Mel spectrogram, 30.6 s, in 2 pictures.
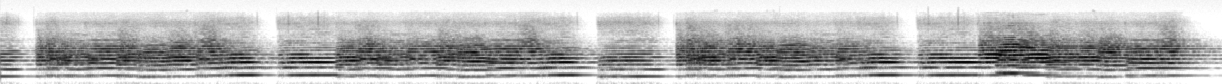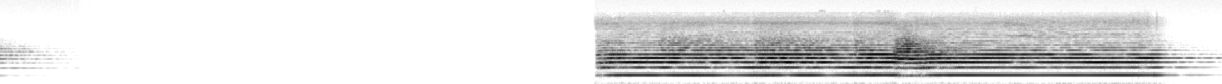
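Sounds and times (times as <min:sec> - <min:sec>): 
trumpet: 0:00.0 - 0:15.7, 0:22.7 - 0:30.5.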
